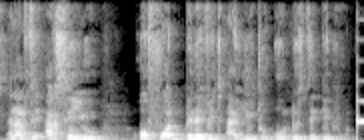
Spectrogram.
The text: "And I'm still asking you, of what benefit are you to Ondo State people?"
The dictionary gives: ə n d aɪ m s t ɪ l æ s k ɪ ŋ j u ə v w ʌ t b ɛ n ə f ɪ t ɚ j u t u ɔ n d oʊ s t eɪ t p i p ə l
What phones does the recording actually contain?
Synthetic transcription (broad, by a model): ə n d aɪ m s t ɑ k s ɪ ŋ j u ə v w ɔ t b ɛ n ə f ɪ t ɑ j u t u ɔ n d oʊ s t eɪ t p i p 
